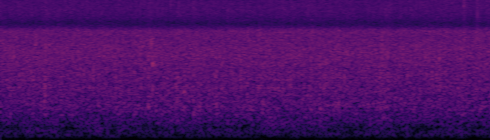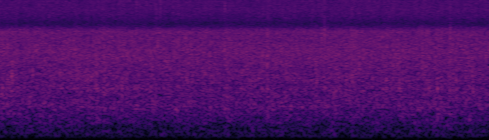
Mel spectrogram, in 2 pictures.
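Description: Steady rain falling on the foliage of fruit trees, an even hiss that holds level without breaks.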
